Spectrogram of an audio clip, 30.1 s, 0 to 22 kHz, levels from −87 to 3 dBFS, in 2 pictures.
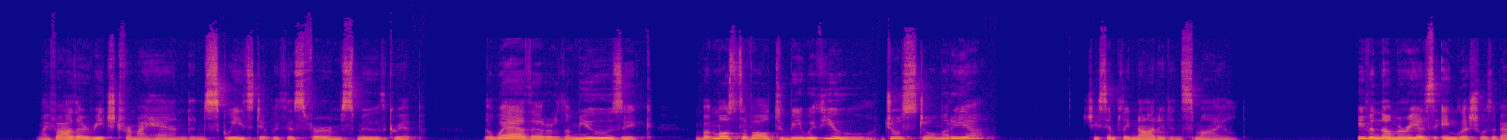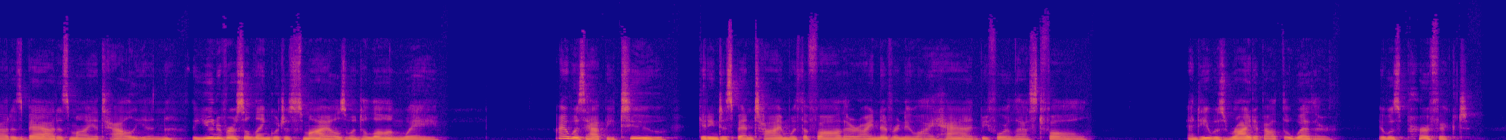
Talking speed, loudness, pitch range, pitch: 165 wpm, -26 LUFS, 160-200 Hz, 180 Hz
